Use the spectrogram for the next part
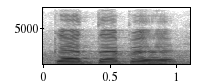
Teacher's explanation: अ घोष अल्प प्राण स्पर्श जो थे मूल भारोपीय भाषा के क त प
